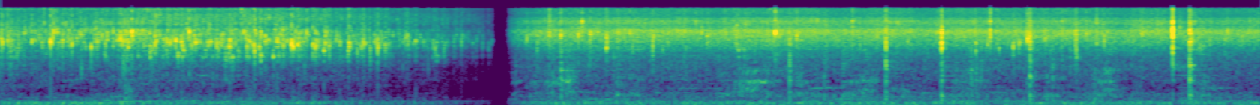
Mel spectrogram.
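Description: Hot oil sizzling and crackling as chopped onion fries in an aluminium pressure cooker, with sharp spits and the clicks of a wooden spatula stirring against the pot. The sound drops out briefly about three seconds in, then carries on.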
